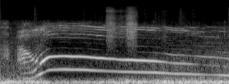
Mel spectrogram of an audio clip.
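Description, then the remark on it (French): A young girl's voice imitates a wolf's howl: one long, high tone that swoops up quickly and then slowly glides down, held for about two seconds over a low, steady background rumble. “C'est un loup.”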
